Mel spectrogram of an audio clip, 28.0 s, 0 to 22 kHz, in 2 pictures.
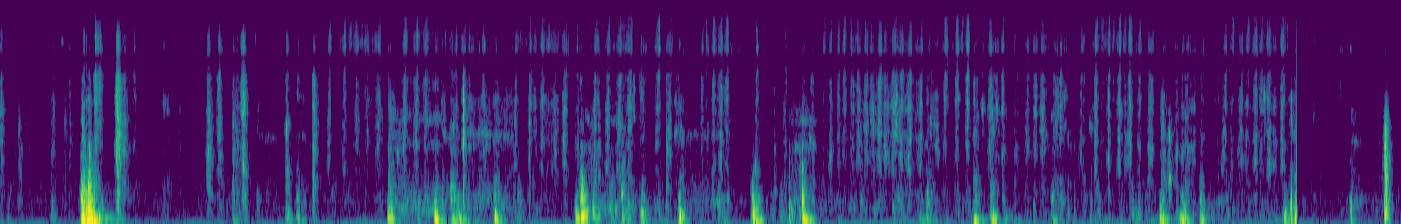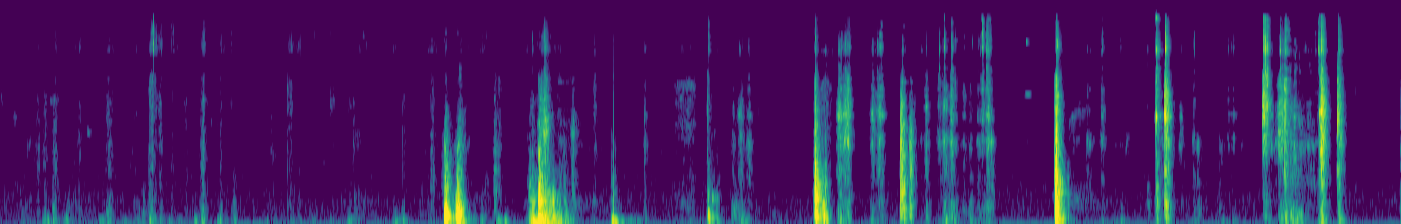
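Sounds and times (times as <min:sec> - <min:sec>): brush scrubbing metal parts: 0:02.1 - 0:13.0.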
